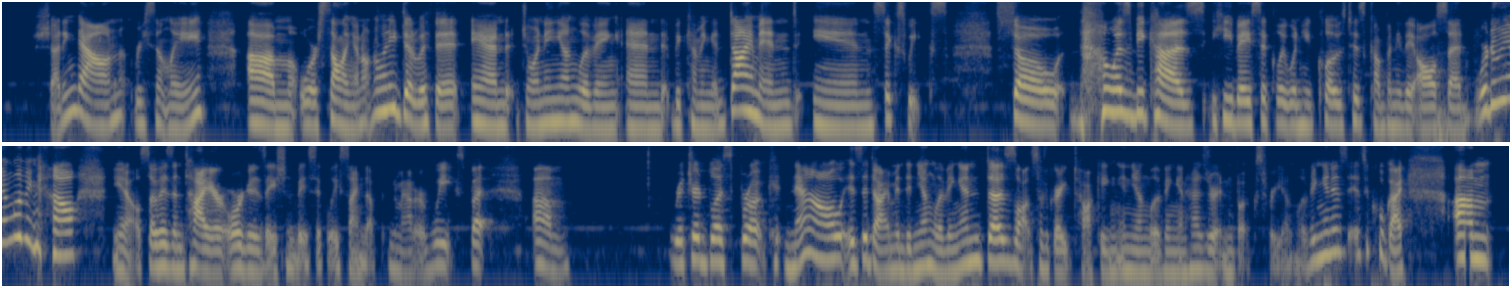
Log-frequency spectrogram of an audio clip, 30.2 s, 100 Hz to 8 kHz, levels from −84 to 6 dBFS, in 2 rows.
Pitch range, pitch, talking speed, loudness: 165-225 Hz, 180 Hz, 185 wpm, -26 LUFS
